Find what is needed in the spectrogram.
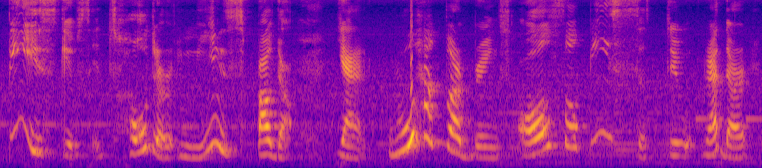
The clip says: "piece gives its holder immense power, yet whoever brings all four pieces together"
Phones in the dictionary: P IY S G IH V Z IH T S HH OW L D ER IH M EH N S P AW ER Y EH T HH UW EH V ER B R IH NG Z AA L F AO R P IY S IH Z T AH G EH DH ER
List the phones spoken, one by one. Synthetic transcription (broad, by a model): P IY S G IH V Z IH T S HH OW L D ER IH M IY N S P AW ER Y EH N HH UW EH P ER B R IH NG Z AA L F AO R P IY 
